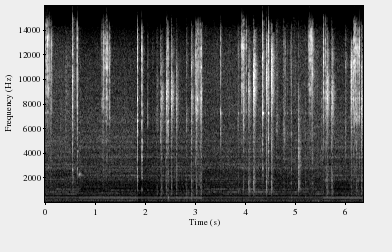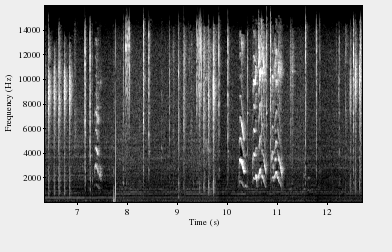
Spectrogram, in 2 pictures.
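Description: Ratcheting clicks of a torque wrench tightening the cylinder head bolts of a Yamaha 701 two-stroke jet ski engine in sequence, on the first 16 lb pass. There is one sharper click about 8 s in, a few brief squeaks around 10 s, and a faint steady hum underneath.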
